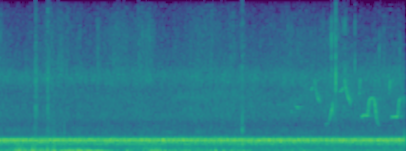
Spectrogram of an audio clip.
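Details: Male cicadas in their millions calling for mates, a loud, steady droning tone held without a break, with low rumbling and a few faint high chirps in the background.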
